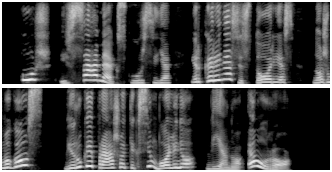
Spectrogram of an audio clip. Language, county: Lithuanian, Kaunas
